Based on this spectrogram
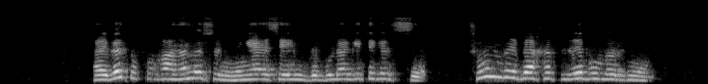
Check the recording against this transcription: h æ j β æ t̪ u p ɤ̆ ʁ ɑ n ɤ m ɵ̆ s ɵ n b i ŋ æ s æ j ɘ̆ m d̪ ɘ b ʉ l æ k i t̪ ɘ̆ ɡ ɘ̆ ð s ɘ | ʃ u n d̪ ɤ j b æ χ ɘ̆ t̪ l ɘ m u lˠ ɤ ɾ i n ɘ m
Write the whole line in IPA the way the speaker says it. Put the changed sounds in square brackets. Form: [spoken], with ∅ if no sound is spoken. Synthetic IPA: h æ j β æ t̪ u [q] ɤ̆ ʁ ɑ n ɤ m ɵ̆ s ɵ n [m] i ŋ [æː] s æ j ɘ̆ m d̪ ɘ b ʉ l æ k i t̪ ɘ̆ ɡ ɘ̆ ð s ɘ | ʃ u n d̪ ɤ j b æ χ ɘ̆ t̪ l ɘ [b] u lˠ ɤ ɾ i n ɘ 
